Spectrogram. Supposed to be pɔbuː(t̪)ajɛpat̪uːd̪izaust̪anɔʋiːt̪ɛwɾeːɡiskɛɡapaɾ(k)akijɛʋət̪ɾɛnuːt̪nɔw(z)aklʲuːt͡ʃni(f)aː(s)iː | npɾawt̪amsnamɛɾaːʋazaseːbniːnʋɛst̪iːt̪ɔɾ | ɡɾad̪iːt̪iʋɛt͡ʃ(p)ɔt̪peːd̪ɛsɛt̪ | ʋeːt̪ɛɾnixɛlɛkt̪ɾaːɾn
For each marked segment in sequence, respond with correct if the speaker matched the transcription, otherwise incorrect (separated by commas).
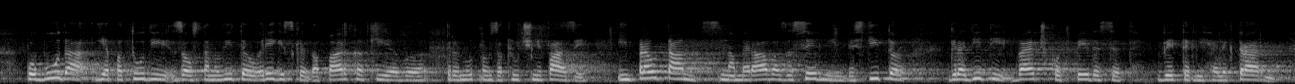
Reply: incorrect, correct, correct, correct, incorrect, incorrect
